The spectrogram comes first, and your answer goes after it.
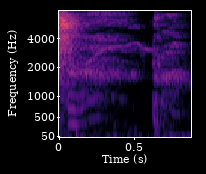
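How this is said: It is yelled in a shrill high pitch.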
